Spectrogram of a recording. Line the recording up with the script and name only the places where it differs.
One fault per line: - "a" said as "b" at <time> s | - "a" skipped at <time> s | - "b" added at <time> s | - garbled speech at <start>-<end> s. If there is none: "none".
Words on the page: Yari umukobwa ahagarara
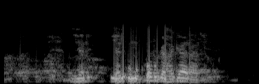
none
